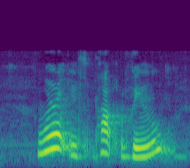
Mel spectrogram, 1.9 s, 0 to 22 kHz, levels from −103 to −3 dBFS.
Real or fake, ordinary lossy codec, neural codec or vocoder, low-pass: fake; none; autoencoder, 22.05 kHz, a latent of 192 numbers a frame, VITS, trained on one speaker; 7.2 kHz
